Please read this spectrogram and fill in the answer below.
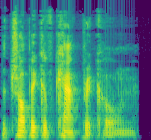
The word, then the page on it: tropic of capricorn: British English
